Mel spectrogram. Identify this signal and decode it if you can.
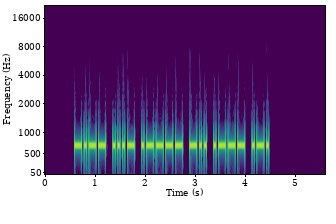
Morse code, heard as a keyed tone, about 25 wpm, 700 Hz. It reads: YV1DJR
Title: DXCC-100 Call Signs - 6 Characters - 25wpm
